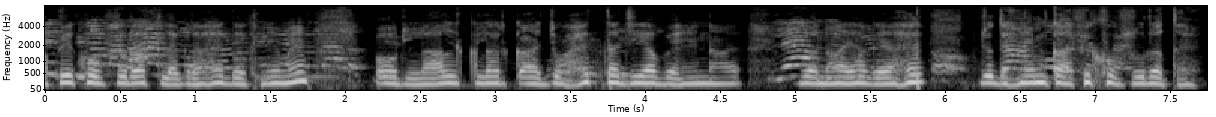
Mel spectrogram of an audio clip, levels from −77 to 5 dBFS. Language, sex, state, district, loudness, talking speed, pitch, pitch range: Hindi, male, Bihar, East Champaran, -22 LUFS, 185 wpm, 195 Hz, 185-210 Hz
